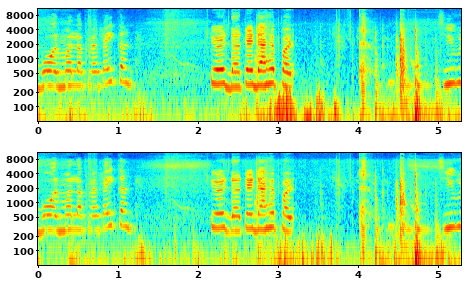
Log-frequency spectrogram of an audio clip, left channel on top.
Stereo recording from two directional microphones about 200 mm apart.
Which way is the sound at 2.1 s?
60° left (ahead or behind).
